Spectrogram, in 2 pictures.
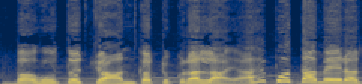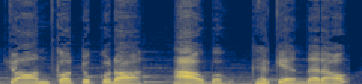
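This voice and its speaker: A proud old grandmother from a cartoon family tale, folksy and quick to exclaim. Her voice is high and swoops up and down with feeling, over faint music in the background. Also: very animated, a bit bright. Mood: doting.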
